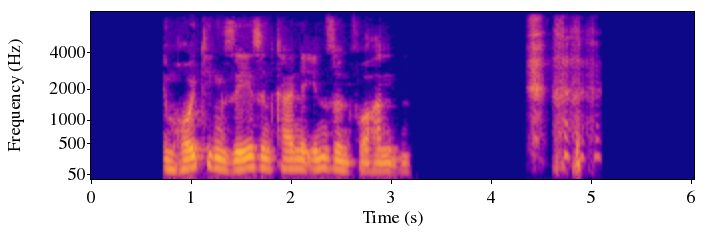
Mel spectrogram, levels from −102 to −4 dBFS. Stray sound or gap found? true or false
true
